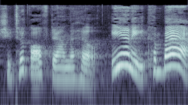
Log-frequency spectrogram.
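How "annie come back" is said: very high, loud shouting. Narrator reads Jack calling after Annie as she runs down the hill, shouting. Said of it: "Jack shouted".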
